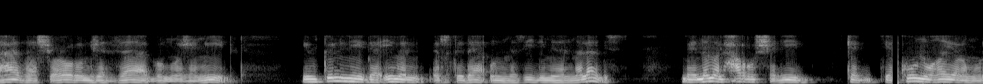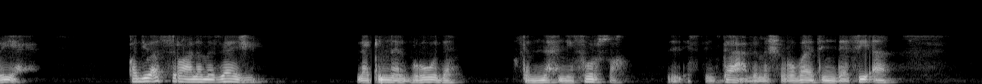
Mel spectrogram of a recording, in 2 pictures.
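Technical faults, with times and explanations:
8.92 s to 9.02 s and 13.54 s to 13.66 s, packet loss on an ADPCM call: the speech drops into an abrupt silent hole of about 60 ms, then about 40 ms, likely about three and two lost packets of this 4 kHz-limited narrowband call. The speech resumes with brief roughness. The receiving decoder has lost track of the sender's adaptive prediction and step size, and its output distorts for a few tens of milliseconds until they realign.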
